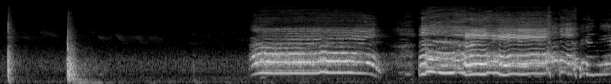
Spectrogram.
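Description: A golf club strikes a ball with a sharp click, followed about a second later by a second knock. Then a child gives two long, loud, high-pitched yells.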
